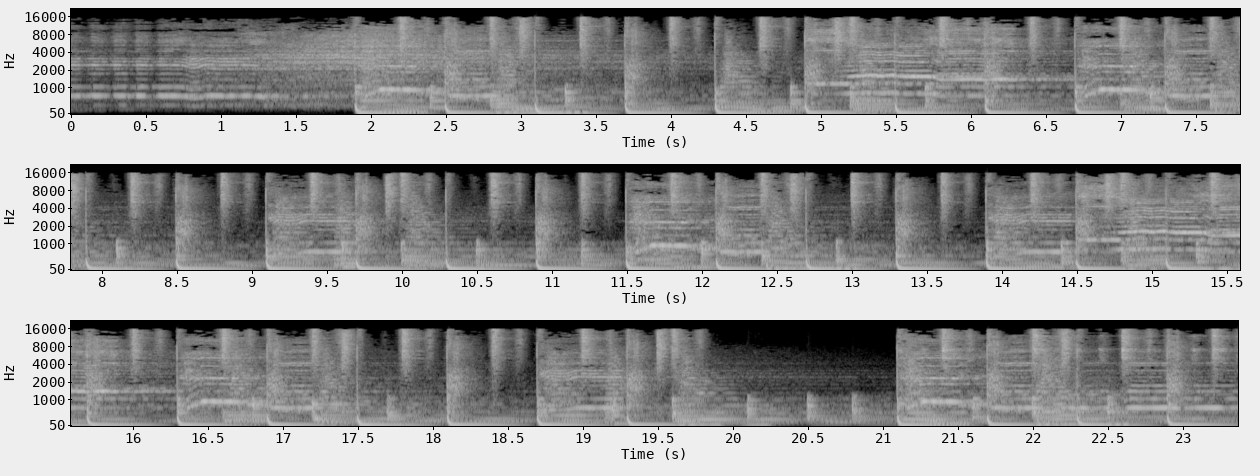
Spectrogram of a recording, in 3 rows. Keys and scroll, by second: 4.9 g, 5.5 Escape, 8.7 g, 9.1 Escape, 12.9 g, 19.4 g, 19.7 Escape, 22.6 g.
